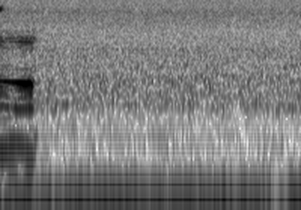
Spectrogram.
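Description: A man's brief low vocal sound, falling in pitch and over within the first quarter second, followed by a steady hiss of background noise.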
